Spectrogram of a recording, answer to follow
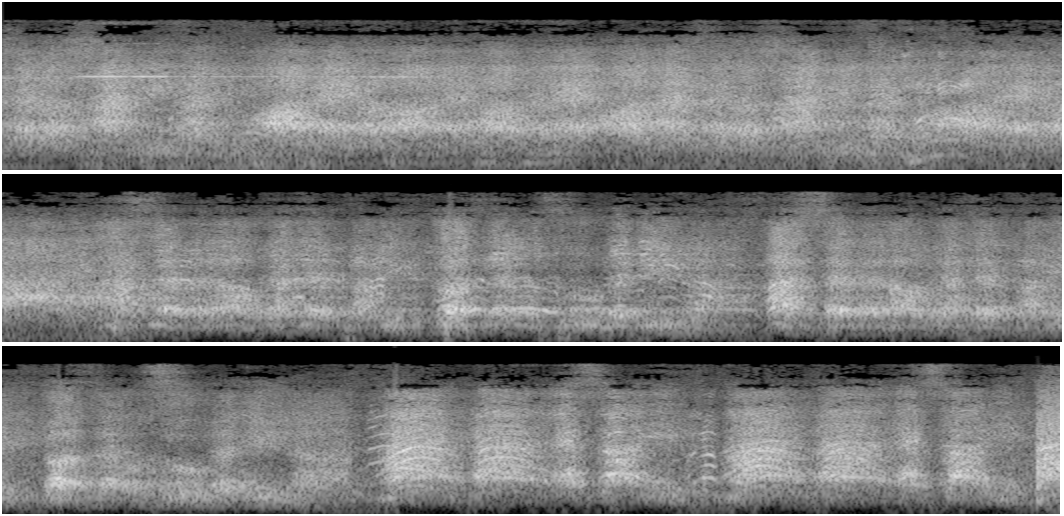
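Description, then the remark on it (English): A large crowd of demonstrators in Iranian cities such as Qom, Arak and Shiraz shouts together in a dense, steady roar, then settles into rhythmic chanting of slogans, with repeated loud bursts of voices rising and falling in a regular beat. “The demonstrators in Qom, Arak, and Shiraz, among other cities, shouted, "Rioter, hypocrites must be executed,"”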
